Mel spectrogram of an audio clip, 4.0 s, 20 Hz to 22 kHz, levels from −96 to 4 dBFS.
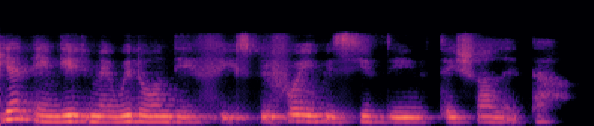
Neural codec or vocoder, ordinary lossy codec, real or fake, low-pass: codec, 24 kHz, 0.5 kbps, DualCodec; none; fake; 7.2 kHz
